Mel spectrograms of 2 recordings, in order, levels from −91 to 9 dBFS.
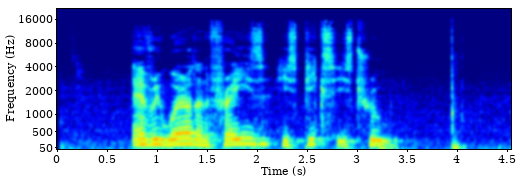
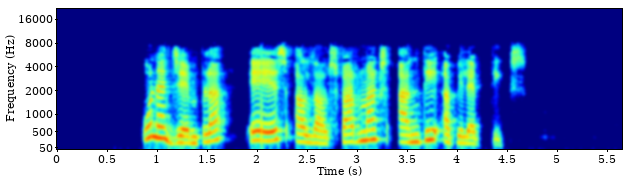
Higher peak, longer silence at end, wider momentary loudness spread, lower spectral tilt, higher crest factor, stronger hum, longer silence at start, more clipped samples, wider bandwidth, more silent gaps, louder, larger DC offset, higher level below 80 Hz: second, -10 dBFS vs -2 dBFS; second, 0.5 s vs 1 s; first, 21 LU vs 16 LU; first, -6.5 dB/octave vs -3.5 dB/octave; about the same, 18 dB vs 16 dB; neither; about the same, 0.75 s vs 0.85 s; neither; first, 15.5 kHz vs 8 kHz; neither; second, -27 LUFS vs -16 LUFS; neither; first, -52 dBFS vs -62 dBFS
